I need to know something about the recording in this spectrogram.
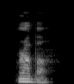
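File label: "rubber", Australian English; pronunciations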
